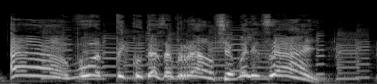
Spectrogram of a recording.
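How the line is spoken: Shout. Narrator (Russian): закричал

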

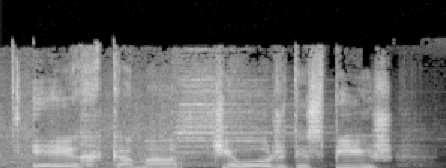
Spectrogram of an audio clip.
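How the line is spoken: Annoyed shout. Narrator (Russian): с досадой закричала божья коровка

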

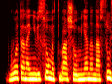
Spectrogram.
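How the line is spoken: Angry. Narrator (Russian): сердито ответил Пончик

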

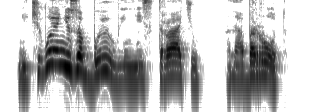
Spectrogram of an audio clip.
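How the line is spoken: Angry. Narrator (Russian): сердито сказал ветеринар

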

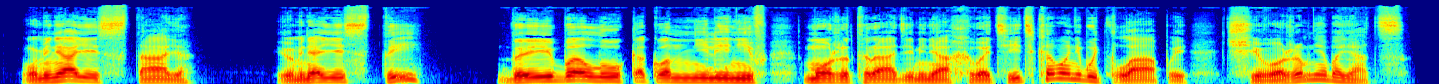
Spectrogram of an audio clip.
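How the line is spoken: Laughing reply. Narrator (Russian): Но Маугли только смеялся и отвечал

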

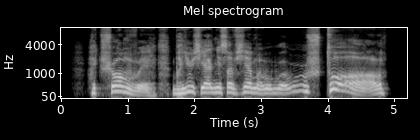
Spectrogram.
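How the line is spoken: Howling. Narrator (Russian): взвыл премьер-министр

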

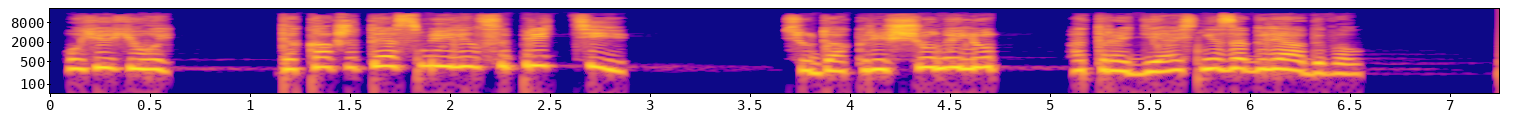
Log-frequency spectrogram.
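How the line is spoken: Princess exclaiming. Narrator (Russian): воскликнула принцесса

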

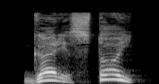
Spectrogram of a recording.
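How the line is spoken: Exclamation. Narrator (Russian): воскликнул Люпин

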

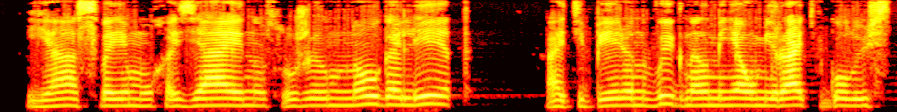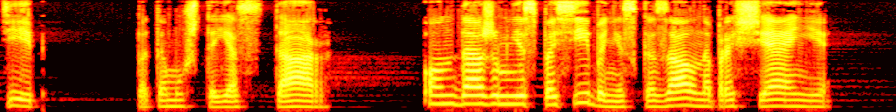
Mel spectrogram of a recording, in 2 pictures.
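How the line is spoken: Moaned. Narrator (Russian): Он простонал

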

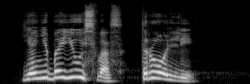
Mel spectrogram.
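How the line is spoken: Bold shout. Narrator (Russian): крикнул он смело

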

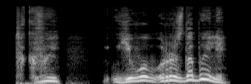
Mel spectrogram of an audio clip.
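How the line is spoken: Exclamation. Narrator (Russian): воскликнул Рон

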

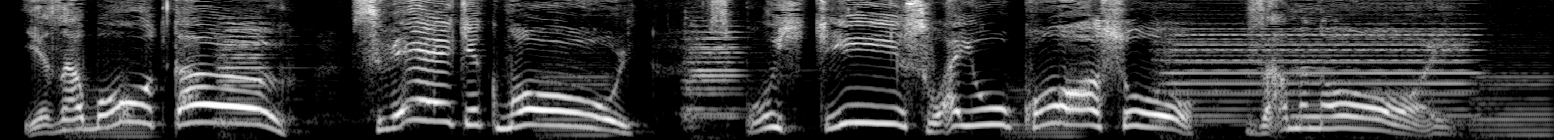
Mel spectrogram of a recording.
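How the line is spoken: Witch's shout. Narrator (Russian): колдунья и крикнула

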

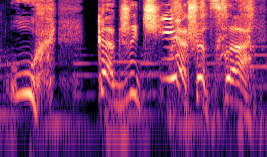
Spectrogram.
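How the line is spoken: Shouting. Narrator (Russian): кричал

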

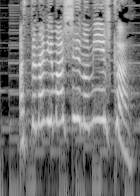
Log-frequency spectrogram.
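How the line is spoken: Shouting. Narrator (Russian): закричал

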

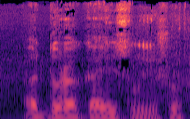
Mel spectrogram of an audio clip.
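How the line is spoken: Calm curt old man. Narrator (Russian): спокойно отрезал дедушка

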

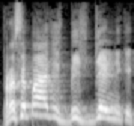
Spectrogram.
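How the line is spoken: Shouting. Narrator (Russian): кричали они

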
